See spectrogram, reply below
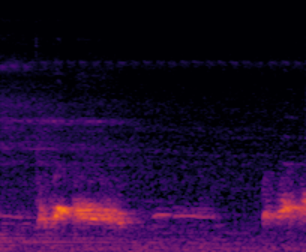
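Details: Spotted dove lure call: one full low coo phrase with a bright accented opening and a long husky tail, a faint soft coo after it, then the next phrase beginning.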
